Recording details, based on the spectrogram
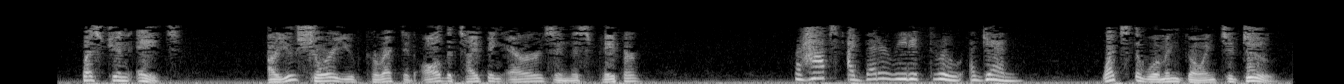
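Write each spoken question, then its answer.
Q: What's the woman going to do?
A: Read the paper through again to check for typing errors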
